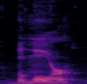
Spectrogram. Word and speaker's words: Bowmore: the aisle of Isa bamore as it they use the uh second syllable as the emphasis what is the yeah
